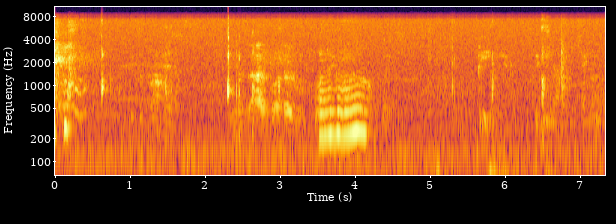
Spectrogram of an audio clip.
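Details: Several abrupt, sharp gulping clicks a few seconds apart, one with a brief voiced sound, against quiet room noise; repeated hiccups.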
